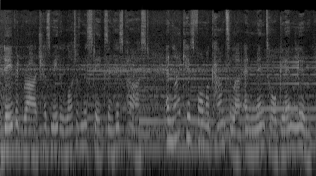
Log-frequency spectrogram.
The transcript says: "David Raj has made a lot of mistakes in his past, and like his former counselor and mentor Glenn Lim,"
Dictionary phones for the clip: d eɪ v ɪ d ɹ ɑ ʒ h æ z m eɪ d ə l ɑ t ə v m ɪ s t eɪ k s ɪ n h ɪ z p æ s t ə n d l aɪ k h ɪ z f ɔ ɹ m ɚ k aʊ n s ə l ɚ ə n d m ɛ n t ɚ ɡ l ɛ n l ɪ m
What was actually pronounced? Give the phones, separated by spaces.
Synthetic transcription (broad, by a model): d eɪ v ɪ d ɹ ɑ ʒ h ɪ z m eɪ d ə l ɑ t ə v m ɪ s t eɪ k s ɪ n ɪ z p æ s t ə n l aɪ k h ɪ z f ɔ ɹ m ɚ k aʊ n s l ɚ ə n m ɛ n t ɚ ɡ l ɛ n l ɪ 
